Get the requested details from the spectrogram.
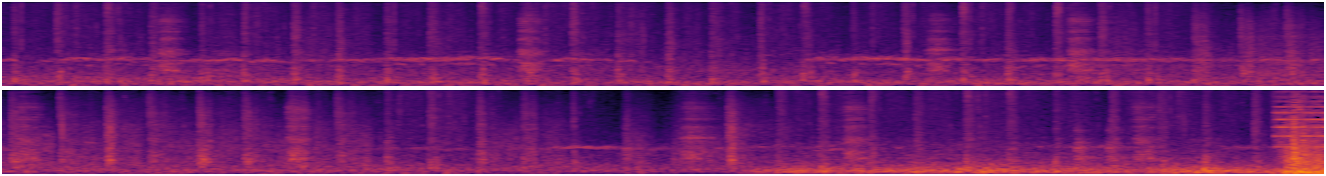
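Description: Footsteps crunch through snow and dry grass.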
